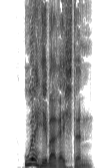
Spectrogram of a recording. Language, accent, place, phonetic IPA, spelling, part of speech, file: German, Germany, Berlin, [ˈuːɐ̯heːbɐˌʁɛçtn̩], Urheberrechten, noun, De-Urheberrechten.ogg
- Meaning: dative plural of Urheberrecht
